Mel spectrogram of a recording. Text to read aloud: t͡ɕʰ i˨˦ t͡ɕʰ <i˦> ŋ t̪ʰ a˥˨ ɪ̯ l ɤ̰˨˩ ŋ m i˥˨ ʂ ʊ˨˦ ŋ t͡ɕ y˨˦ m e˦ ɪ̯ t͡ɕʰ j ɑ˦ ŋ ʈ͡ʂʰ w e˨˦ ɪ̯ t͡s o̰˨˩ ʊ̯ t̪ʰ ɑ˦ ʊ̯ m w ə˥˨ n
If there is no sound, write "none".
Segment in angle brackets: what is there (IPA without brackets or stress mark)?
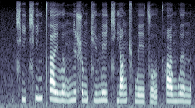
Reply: i˦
